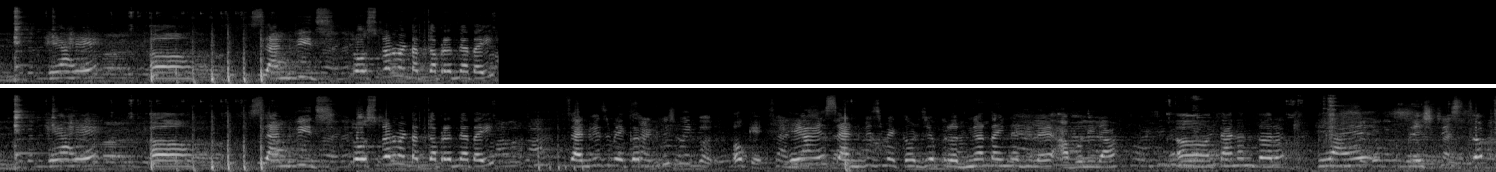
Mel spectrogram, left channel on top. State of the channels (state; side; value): drops out; left; at 5.0 s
